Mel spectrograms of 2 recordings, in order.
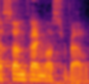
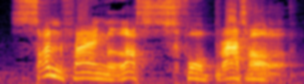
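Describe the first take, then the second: First: Said in the usual way. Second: Loud, drawn-out war cry; battle catchphrase. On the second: Acted. Game streamer trying out a warrior catchphrase for chat, booming war cry. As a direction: roar it out slowly like a battle cry. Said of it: "Which cat-, catchphrase is better".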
